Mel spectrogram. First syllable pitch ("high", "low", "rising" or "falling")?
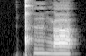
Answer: falling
